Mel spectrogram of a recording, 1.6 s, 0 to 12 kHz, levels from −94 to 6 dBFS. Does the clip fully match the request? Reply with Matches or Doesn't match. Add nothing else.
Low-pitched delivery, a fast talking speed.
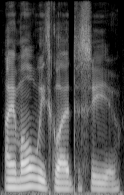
Matches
